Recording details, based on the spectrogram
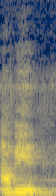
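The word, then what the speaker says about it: آمين: Dan kemudian amin. Bu, amin itu A-nya panjang, Mi-nya panjang, I-nya pendek.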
